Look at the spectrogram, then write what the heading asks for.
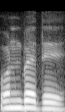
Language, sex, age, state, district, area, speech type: Tamil, female, 30-45, Tamil Nadu, Tiruchirappalli, rural, read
